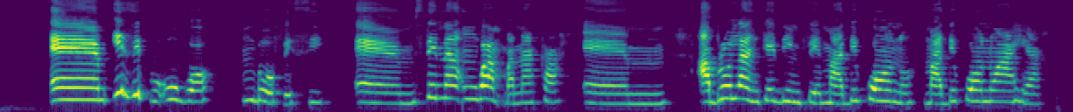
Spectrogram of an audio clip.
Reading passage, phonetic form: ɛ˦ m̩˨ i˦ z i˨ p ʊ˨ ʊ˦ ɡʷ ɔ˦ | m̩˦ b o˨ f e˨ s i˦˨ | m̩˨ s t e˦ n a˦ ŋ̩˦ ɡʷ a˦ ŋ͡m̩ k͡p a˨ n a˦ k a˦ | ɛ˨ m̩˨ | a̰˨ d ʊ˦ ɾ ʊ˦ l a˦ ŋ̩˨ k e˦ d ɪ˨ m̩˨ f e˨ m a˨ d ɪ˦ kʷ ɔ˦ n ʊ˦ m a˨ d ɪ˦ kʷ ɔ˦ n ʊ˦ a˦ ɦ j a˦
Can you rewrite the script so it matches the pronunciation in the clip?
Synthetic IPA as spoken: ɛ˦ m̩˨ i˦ z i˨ p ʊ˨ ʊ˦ ɡʷ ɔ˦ | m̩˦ b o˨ f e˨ s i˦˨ | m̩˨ s t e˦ n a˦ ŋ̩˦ ɡʷ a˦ ŋ͡m̩ k͡p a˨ n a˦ k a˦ | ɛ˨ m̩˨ | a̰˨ b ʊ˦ ɾ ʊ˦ l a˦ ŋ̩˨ k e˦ d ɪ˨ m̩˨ f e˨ m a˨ d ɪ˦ kʷ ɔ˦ n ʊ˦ m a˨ d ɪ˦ kʷ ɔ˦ n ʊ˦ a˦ ɦ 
